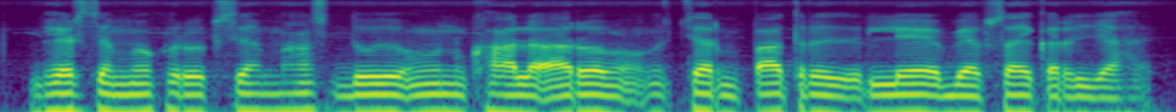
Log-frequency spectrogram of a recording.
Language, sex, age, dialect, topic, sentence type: Magahi, male, 18-24, Southern, agriculture, statement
